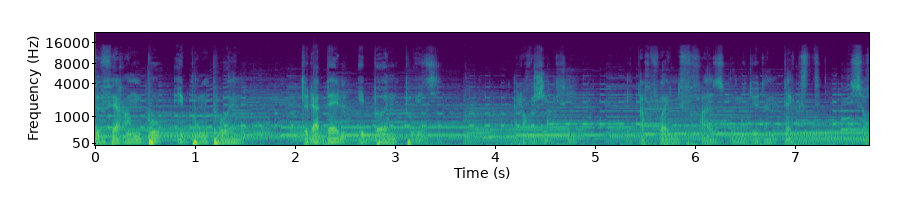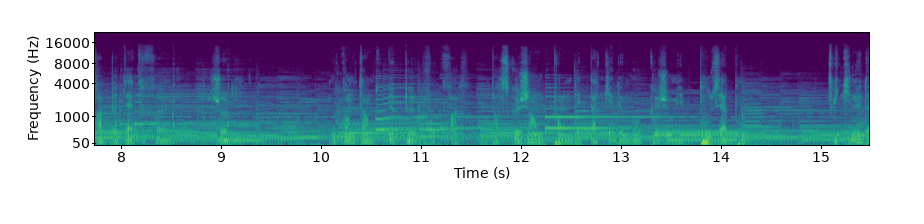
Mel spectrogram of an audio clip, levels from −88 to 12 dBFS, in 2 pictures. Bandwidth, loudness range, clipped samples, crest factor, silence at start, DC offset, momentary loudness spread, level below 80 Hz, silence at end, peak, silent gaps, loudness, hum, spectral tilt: 12 kHz; 5 LU; 0.1%; 18 dB; 0 s; under 0.1%; 11 LU; -24 dBFS; 0 s; 0 dBFS; none; -20 LUFS; none; -7.5 dB/octave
